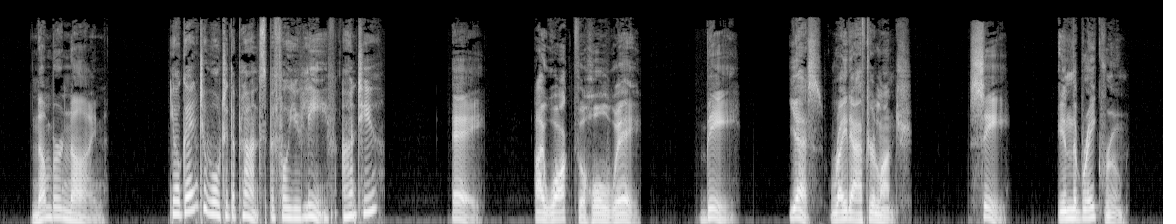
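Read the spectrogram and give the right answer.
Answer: B: Yes, right after lunch.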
